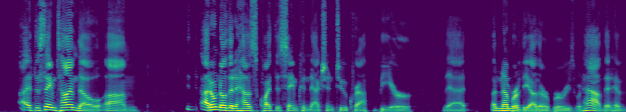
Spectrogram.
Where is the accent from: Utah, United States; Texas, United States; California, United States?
California, United States; I'm from California, so anything east of Colorado is just kind of out there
